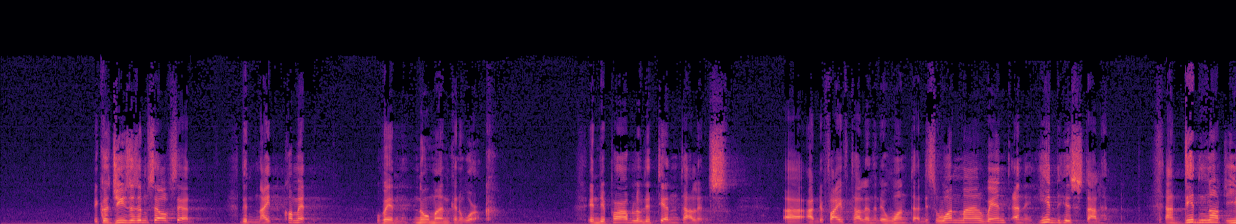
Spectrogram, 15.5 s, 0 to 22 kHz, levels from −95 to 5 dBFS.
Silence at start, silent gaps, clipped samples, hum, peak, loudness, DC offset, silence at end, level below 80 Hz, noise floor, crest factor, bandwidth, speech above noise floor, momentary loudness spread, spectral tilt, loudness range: 1.15 s; none; under 0.1%; none; -6 dBFS; -25 LUFS; under 0.1%; 0 s; -54 dBFS; -54 dBFS; 22 dB; 16.5 kHz; 28 dB; 9 LU; -3 dB/octave; 3 LU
